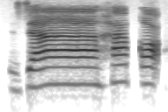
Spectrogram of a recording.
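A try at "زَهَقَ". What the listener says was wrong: Zahaqa. Zai kurang rapuh, kurang.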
